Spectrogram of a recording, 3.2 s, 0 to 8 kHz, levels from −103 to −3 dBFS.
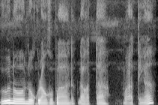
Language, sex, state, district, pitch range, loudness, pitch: Garo, male, Meghalaya, South Garo Hills, 110-150 Hz, -17 LUFS, 115 Hz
